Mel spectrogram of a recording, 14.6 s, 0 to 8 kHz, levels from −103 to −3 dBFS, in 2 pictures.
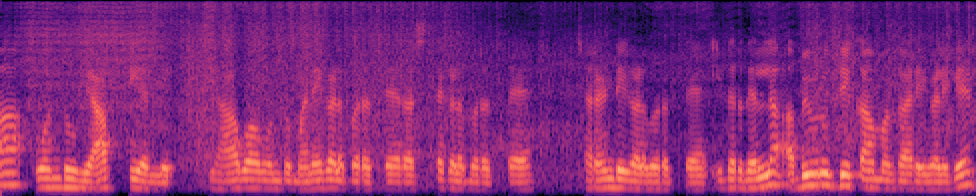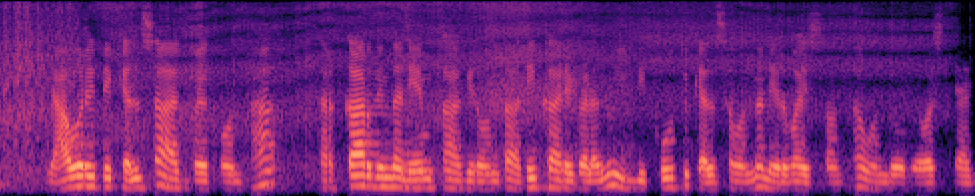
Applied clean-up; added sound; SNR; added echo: none; Fire; 20 dB; none.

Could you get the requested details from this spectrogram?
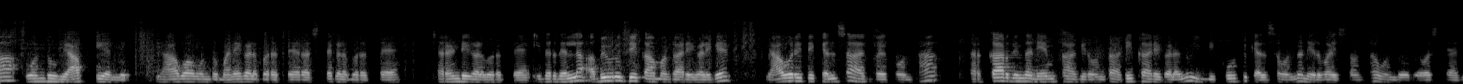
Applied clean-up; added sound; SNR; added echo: neural mask model RNNoise.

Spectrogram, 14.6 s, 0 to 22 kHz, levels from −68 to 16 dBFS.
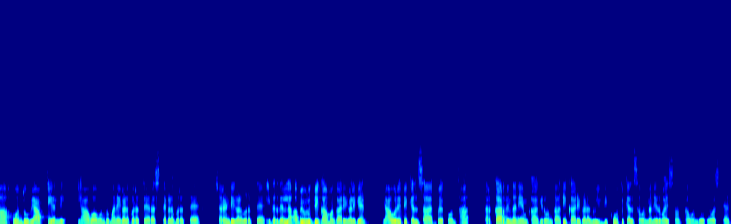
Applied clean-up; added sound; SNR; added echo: none; none; none; none.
